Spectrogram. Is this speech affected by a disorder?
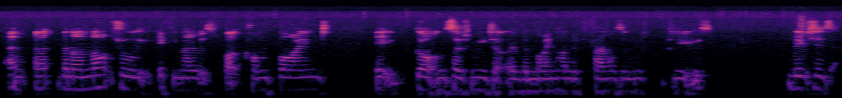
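Yes: stammer; stammer since first word, worsened during a year without socialising; stammering moments unpredictable; here repeated sounds, blocks.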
